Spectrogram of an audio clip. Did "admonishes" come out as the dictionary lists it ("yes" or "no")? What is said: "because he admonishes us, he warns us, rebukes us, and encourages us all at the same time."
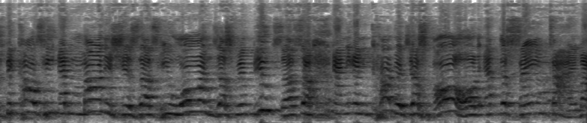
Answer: yes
